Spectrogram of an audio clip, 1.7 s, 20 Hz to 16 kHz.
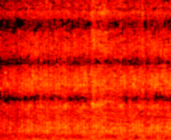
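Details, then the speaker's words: Cummins-powered Sterling semi, sat 8 years, running after cooling system refilled with water (low coolant had been tripping level-sensor shutdown); radiator leaking: low, steady diesel rumble, even idle, no knocks or misses. "So I had to walk a 5-gallon bucket full of water out here 4 times to fill the cooling system up. Radiator's leaking, but now she's running."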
